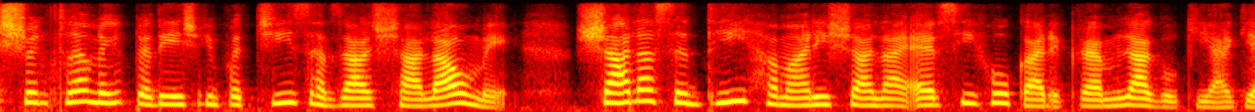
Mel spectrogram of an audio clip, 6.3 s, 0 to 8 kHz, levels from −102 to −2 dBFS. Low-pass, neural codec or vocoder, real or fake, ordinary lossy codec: 7.2 kHz; codec, 16 kHz in and 24 kHz out, 0.6 kbps, FocalCodec, streaming, 2048 codes; fake; MP3, 64 kbps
